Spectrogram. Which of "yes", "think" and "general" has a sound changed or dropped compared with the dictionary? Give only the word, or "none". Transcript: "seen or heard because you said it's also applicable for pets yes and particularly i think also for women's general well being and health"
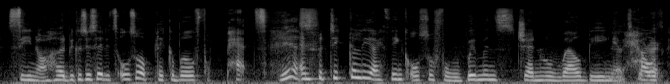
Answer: yes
